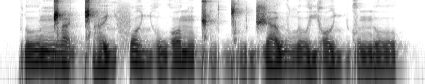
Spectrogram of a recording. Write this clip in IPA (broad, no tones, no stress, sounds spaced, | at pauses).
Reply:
ɾ o ŋ͡ǁ a ɡ͡ǁ a ʎ f ɔ ʎ o w ɔ n ɡ͡ǁ o ɡ͡ǀ o d͡ʒ a w l o j ɔ ʎ ɡ o n ɾ o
